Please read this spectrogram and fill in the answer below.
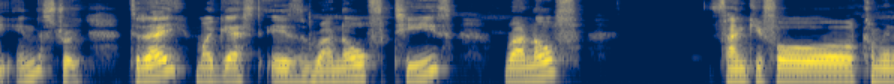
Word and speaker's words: Ranulph Tees: be here fantastic so you know your name ran off teeth am I pronouncing it correctly yeah that's absolutely right but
